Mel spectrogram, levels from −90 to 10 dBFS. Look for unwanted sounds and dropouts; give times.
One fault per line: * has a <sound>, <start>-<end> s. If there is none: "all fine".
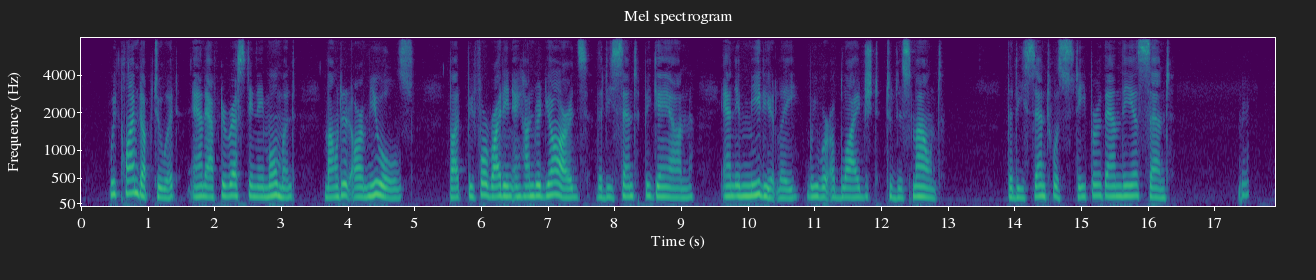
* has a laugh, 17.4-17.5 s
